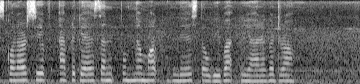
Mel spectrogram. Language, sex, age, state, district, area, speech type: Manipuri, female, 30-45, Manipur, Kangpokpi, urban, read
